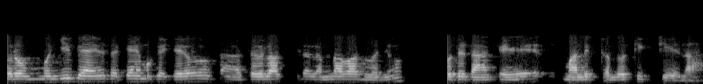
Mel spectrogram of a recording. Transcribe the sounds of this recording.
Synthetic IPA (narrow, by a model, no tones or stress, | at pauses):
kɐɾomʊ̃ɦɪ̃ɲd͡ʑibiaːijũt̪ɐkɐ̃ɦɪ̃mũːkʰet͡ɕɐjot̪ɐãsɪʋɪlɦɔːspɪʈəlɐmd̪aːbaːd̪ʋɐɲo | ot̪et̪ɐʋ̤ãkʰeː | maːlɪkːɐ̃nd̪oʈʰiːk̚t̪ʰiʋẽːn̆d̪a̰ː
